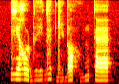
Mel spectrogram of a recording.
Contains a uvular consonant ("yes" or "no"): yes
